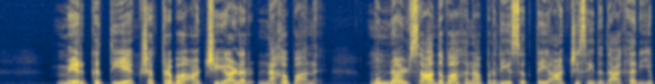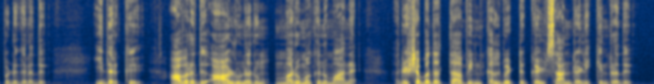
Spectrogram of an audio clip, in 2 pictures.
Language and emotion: Tamil, neutral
